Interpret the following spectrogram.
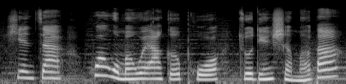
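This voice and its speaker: A woman's voice: high-pitched, expressive, normal speed, soft background music. A woman voicing an earnest, polite little fairy girl in a children's storybook, with a tiny, sweet, childlike delivery. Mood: remorseful. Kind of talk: children's audio storybook acting.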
